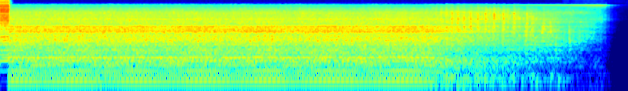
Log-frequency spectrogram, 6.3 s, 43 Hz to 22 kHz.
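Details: Briggs & Stratton Quantum single-cylinder engine for a self-propelled John Deere JS25 mower, parked since October, holds a steady even beat about four seconds then sags and dies, running only on fuel in the carburetor bowl; cause suspected, not confirmed.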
